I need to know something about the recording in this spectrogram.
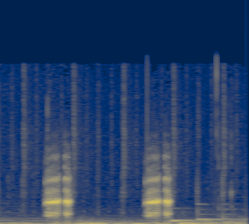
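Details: Frog croaking, played for toddlers after a green frog picture-book page: two short raspy double croaks about a second apart, with faint background music.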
